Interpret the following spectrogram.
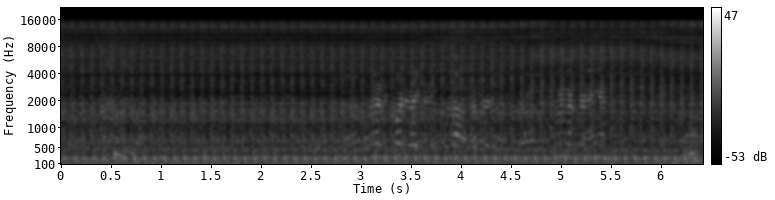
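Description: Ashok Leyland truck's diesel engine running steadily at low speed with an even throb. From about halfway through, men's voices are heard calling out.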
